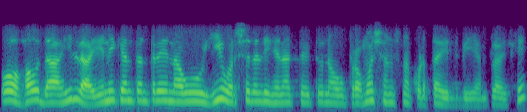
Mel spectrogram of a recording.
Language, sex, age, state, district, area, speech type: Kannada, male, 18-30, Karnataka, Gulbarga, urban, conversation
